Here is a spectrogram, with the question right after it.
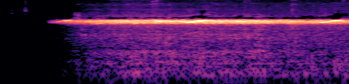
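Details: A spring peeper chorus in early spring at a vernal pool, heard behind spotted salamander courtship footage: many high, piping peeps blending into one steady, shrill ringing tone.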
